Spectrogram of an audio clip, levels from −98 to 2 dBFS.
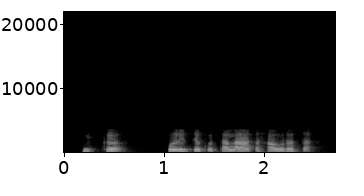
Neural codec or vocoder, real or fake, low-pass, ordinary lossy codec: none; real; 3.6 kHz; none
